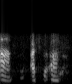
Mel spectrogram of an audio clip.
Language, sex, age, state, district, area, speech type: Sanskrit, female, 18-30, Kerala, Malappuram, urban, conversation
